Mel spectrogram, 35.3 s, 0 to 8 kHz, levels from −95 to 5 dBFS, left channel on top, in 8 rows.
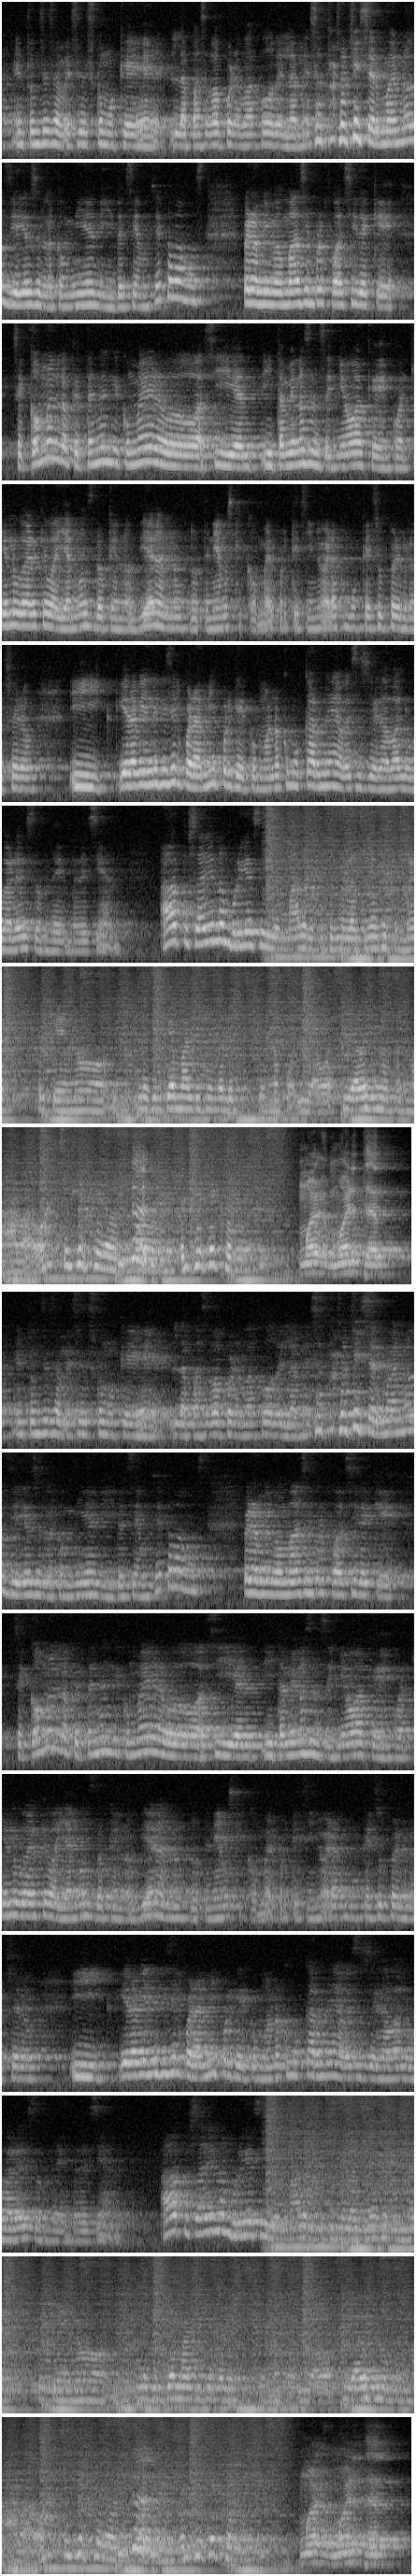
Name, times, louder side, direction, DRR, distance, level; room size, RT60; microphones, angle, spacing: voice 1, 0.0-8.6 9.0-18.0 18.4-23.3 23.8-26.5 26.9-33.7, left 5 dB, 60° left, 2 dB, 0.4 m, -27 dB
sound 1, 24.8-33.9, left 1 dB, 5° left, 1.0 m, -33 dB
voice 2, 32.1-32.8 33.4-33.5 33.8-34.9, left 3 dB, 80° left, 5 dB, 0.8 m, -26 dB
12.0 x 4.2 x 3.2 m, 1.5 s
head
